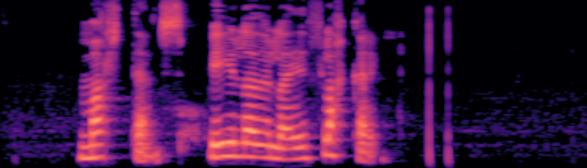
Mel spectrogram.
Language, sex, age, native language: Icelandic, female, 40-49, Icelandic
